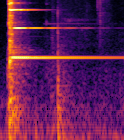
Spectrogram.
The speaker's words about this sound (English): So the speed round, you get to hear my bell.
